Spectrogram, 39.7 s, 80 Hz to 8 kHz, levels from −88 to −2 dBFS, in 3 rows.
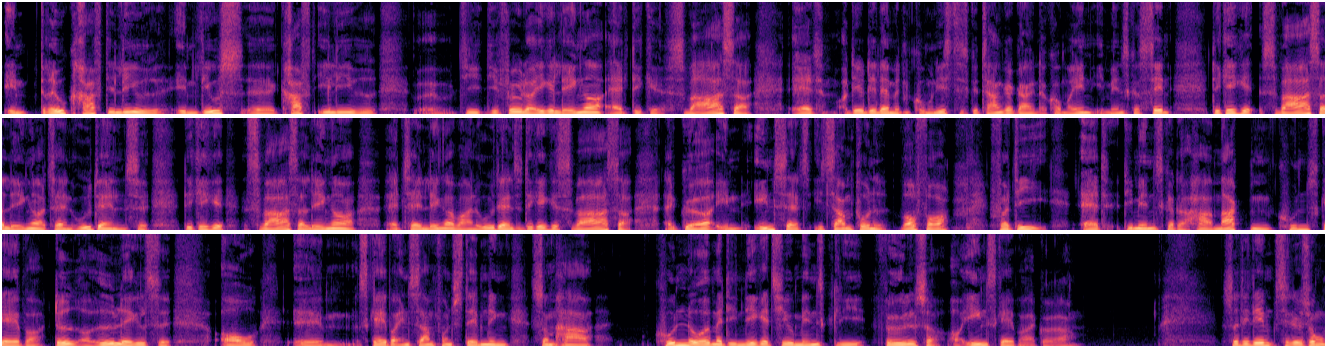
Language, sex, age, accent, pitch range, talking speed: Danish, male, 50-69, native, 95-125 Hz, 155 wpm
